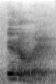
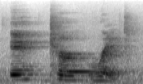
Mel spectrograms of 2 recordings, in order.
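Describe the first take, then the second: First: Said in the usual way. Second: "iterate" in three separate beats, it-ter-rate; syllable by syllable. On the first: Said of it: "If I break that word down". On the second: Shown as a demonstration. Showing a word's syllables, "iterate" split as it-ter-rate. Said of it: "break that word down into three syllables".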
